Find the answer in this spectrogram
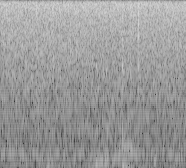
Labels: {"label": "ambient", "recorder": "HydroMoth"}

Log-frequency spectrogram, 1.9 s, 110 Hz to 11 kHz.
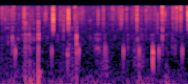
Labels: {"label": "biophony, knock croak", "recorder": "SoundTrap 300"}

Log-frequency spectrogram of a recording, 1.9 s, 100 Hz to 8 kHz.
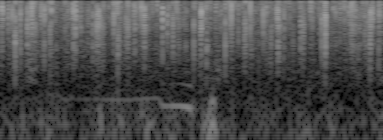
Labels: {"label": "biophony, cascading saw", "recorder": "SoundTrap 600 or HydroMoth"}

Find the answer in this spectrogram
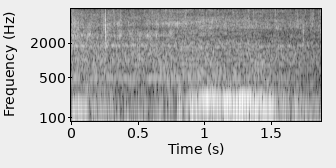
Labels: {"label": "anthrophony, boat engine", "recorder": "SoundTrap 500"}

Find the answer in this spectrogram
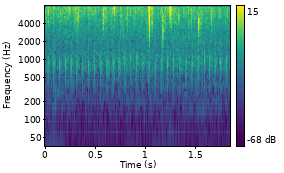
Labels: {"label": "biophony, rattle", "recorder": "SoundTrap 500"}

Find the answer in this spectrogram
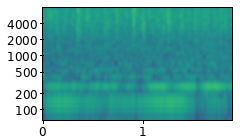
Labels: {"label": "biophony, midshipman", "recorder": "SoundTrap 500"}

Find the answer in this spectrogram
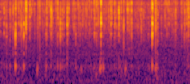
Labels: {"label": "ambient", "recorder": "HydroMoth"}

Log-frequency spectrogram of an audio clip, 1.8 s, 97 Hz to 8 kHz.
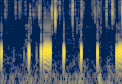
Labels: {"label": "biophony, knock croak", "recorder": "SoundTrap 300"}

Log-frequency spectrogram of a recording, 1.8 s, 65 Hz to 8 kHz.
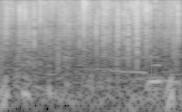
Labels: {"label": "biophony, cascading saw", "recorder": "SoundTrap 600 or HydroMoth"}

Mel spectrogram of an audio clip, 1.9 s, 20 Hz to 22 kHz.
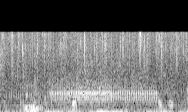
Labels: {"label": "biophony, croak", "recorder": "SoundTrap 500"}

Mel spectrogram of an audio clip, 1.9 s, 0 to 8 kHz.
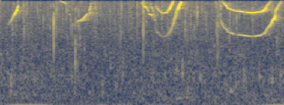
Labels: {"label": "biophony, dolphin", "recorder": "SoundTrap 500"}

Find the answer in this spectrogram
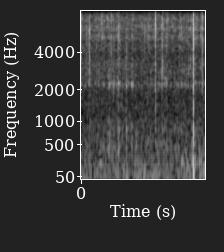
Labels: {"label": "ambient", "recorder": "HydroMoth"}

